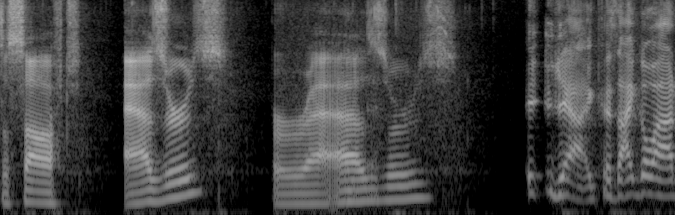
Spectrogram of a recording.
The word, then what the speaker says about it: Brazzers: No, Was not Brazers. AZZ. That's double consonant, which means it's a soft Azers. Brazzers.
